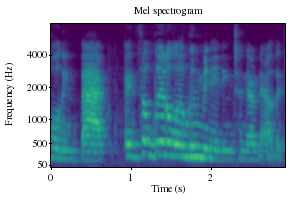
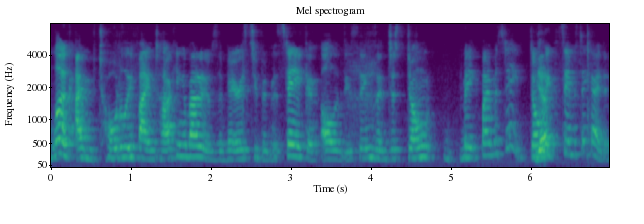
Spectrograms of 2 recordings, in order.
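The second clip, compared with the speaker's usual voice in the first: plain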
